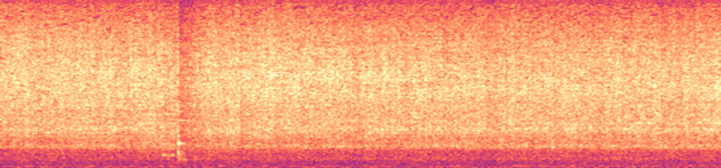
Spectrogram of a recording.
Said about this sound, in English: So I sear them all on in this bread pan very strongly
